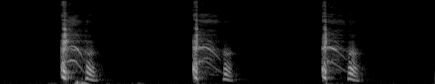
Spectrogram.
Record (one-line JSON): {"three_cough_length": "4.4 s", "three_cough_amplitude": 13427, "three_cough_signal_mean_std_ratio": 0.32, "survey_phase": "beta (2021-08-13 to 2022-03-07)", "age": "18-44", "gender": "Female", "wearing_mask": "No", "symptom_none": true, "smoker_status": "Ex-smoker", "respiratory_condition_asthma": false, "respiratory_condition_other": false, "recruitment_source": "REACT", "submission_delay": "6 days", "covid_test_result": "Negative", "covid_test_method": "RT-qPCR"}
